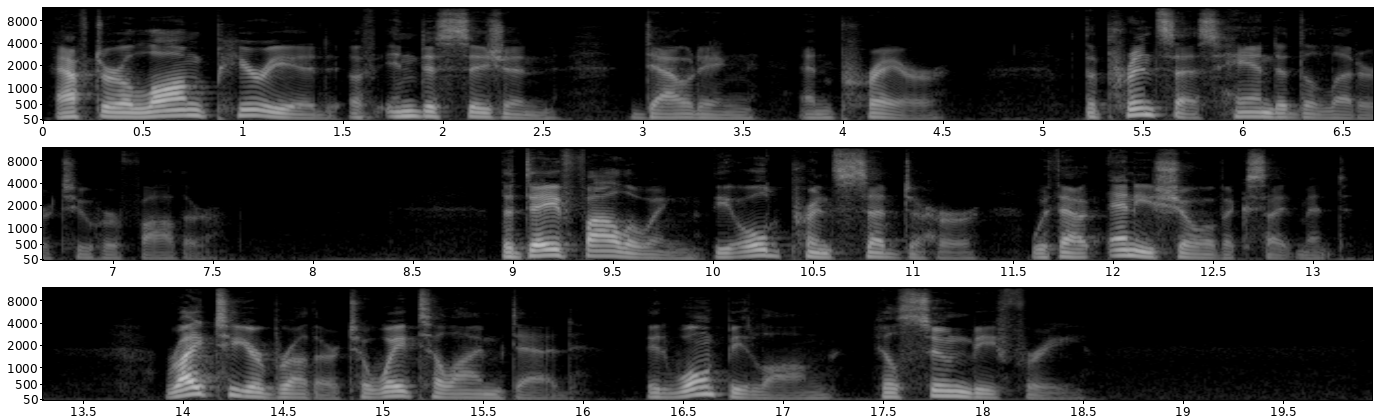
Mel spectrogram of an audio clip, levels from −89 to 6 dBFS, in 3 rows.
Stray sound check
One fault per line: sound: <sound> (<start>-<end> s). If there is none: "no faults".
no faults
